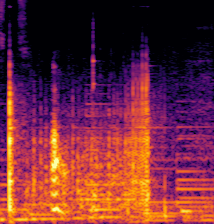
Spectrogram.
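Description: Silicone whisk stirring a medium-thick egg-and-flour batter in a glass bowl: a light tap against the glass at the start, then soft wet stirring, under quiet background music.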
